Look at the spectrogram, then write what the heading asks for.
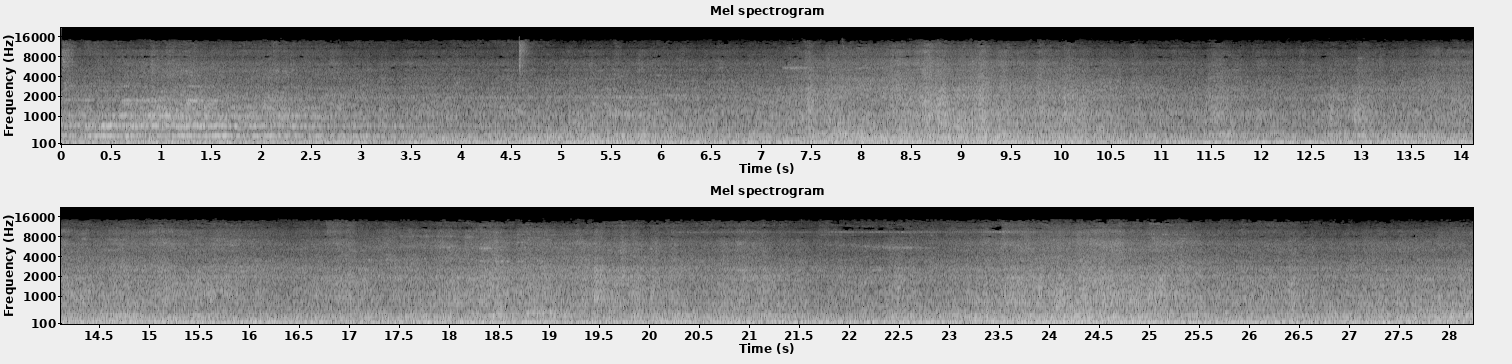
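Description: BNSF rail train of flatcars loaded with long welded rail rolling past close by: a steady, loud rumble and clatter of wheels on the track. A few held tones sound over it for about the first three seconds.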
